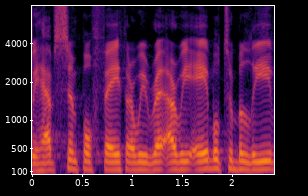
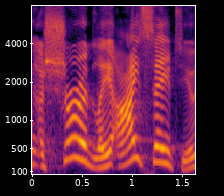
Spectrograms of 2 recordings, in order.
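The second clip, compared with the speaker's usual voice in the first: raised, louder, solemn declaration; very emphatic; 6 semitones higher, 5 dB louder than usual. Retold or imitated. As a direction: quote it with firm, ringing emphasis. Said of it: "he's very emphatic".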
